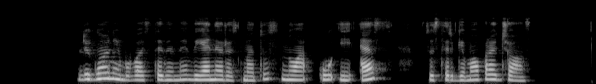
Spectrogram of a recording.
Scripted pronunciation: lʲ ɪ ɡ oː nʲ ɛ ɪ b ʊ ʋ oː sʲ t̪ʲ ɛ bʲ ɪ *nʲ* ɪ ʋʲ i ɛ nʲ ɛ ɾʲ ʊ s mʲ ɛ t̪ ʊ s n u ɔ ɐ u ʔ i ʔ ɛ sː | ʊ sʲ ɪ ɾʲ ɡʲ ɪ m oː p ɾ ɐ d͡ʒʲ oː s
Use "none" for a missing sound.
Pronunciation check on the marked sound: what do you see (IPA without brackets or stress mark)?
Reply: mʲ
